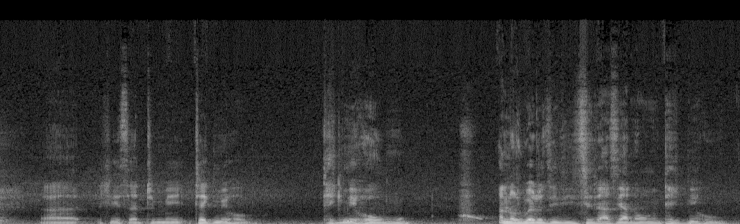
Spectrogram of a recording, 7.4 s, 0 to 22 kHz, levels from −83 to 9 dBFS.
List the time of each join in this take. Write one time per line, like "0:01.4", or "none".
none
